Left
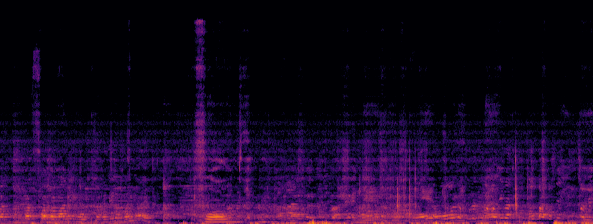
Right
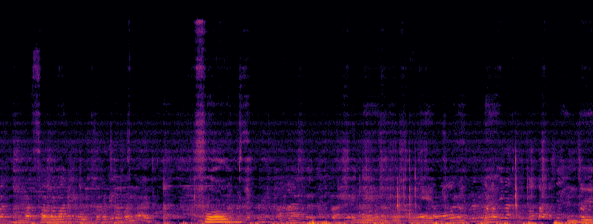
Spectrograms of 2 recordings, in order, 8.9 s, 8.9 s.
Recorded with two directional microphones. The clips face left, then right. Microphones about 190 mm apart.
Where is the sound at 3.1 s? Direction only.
55° right (ahead or behind).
